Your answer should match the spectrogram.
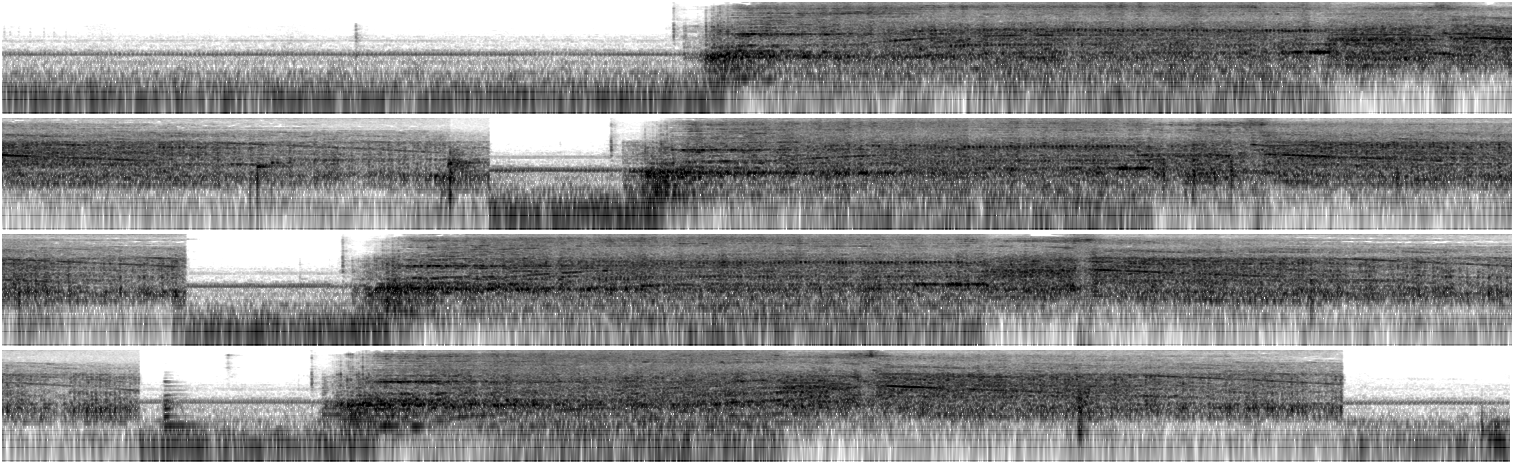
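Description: Electric mitre saw (chop saw) running with a steady motor whine, making four long cuts through a pine board, each cut lasting about five to six seconds with short pauses between them.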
